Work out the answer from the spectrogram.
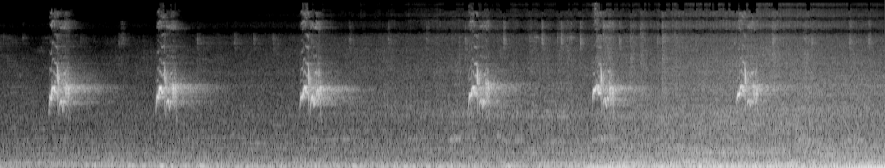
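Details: Red-whiskered bulbul, used to stimulate singing: six short bright chirped notes, each with a quick downward slur, spaced about one to one and a half seconds apart over a steady low rumbling background.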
